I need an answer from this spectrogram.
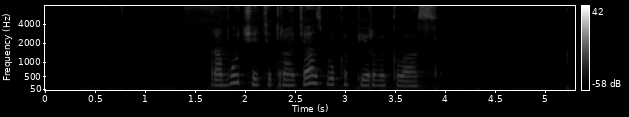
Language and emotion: Russian, neutral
